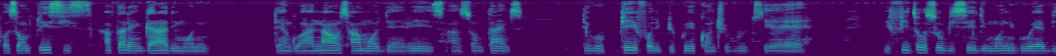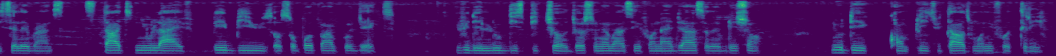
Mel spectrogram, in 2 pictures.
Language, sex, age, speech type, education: Nigerian Pidgin, male, 15-29, spontaneous, tertiary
